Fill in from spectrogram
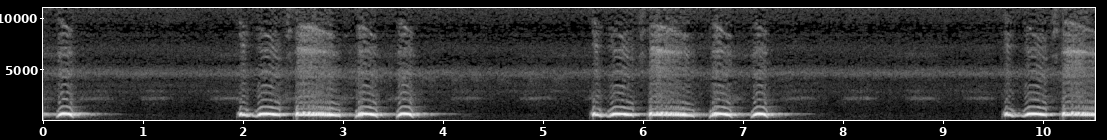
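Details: Persistent cooing of a spotted dove, played to lure other doves into calling: repeated low, hollow phrases of clipped 'kuk' notes running into a drawn coo, separated by pauses of about two seconds.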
